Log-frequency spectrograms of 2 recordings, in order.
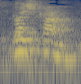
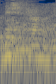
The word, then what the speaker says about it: Naishkarma: Naishkarma. – Yes. – N-A-I-S. Naishkarma. Or Nishkarma, however you like to pronounce it. N-A-I-S.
